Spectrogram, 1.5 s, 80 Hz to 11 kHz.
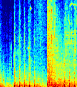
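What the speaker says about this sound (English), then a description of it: "They have a turret up there." Turret fire in the video game Halo 5 during a big-team capture-the-flag match, a fast run of sharp automatic bursts in rapid rhythm, then a louder, denser stretch of continuous firing, close and with no talk over it.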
